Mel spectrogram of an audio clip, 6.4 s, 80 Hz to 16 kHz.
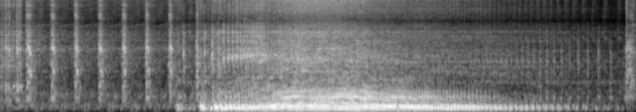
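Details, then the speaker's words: Arctic Cat 375 automatic 4x4 ATV after a starter replacement, first start in years: about eight even cranking beats, then it catches on ether, revs up, holds and drops back; fires only on starting fluid, and the starter gear may have a damaged spot. "And here goes the ether. Hey, it popped."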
